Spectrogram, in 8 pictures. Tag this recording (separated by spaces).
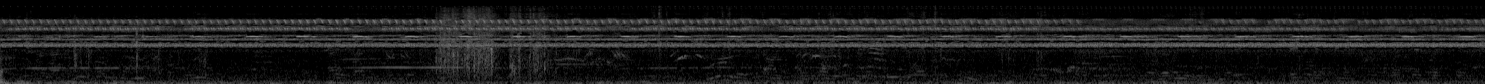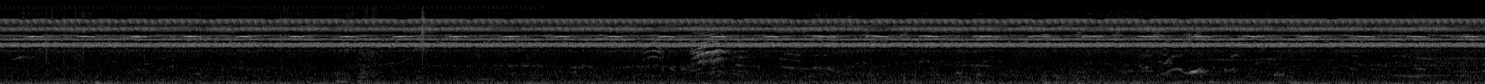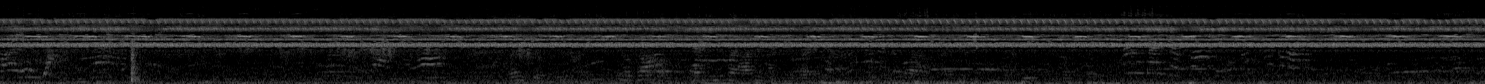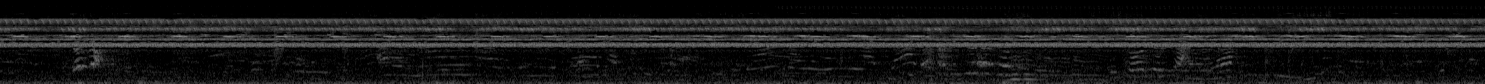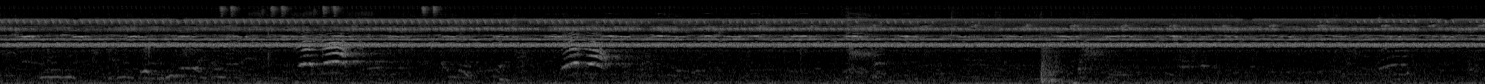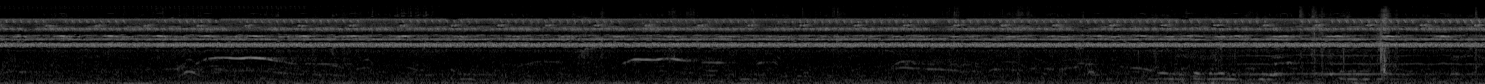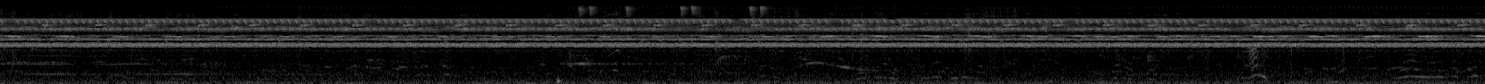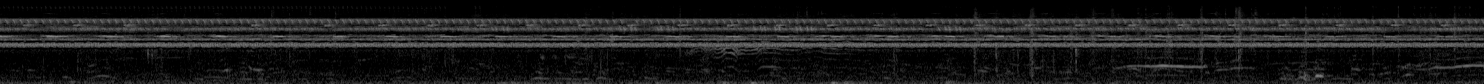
Uganda birds crickets field night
